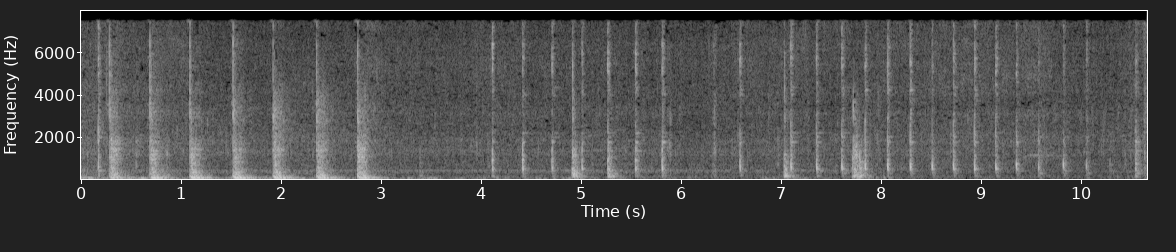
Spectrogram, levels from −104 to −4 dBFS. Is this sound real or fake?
real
